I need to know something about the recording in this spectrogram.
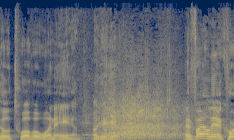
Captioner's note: laughter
